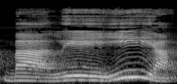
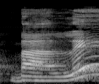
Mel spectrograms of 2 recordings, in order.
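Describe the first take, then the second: First: "baleia" split slowly into ba, le, i, a; syllables separated. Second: "baleia" with LEI held long as one syllable; read joined. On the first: Teacher separating syllables on the board, "baleia" broken into pieces. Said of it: "A gente vai separar as sílabas". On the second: Teacher showing how we read it, "baleia" with a long unbroken LEI. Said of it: "mas a gente vai ler". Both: Shown as a demonstration.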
